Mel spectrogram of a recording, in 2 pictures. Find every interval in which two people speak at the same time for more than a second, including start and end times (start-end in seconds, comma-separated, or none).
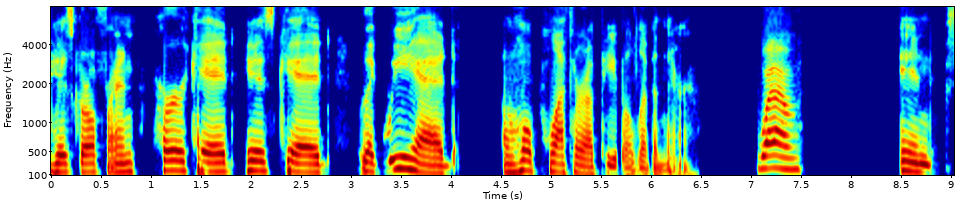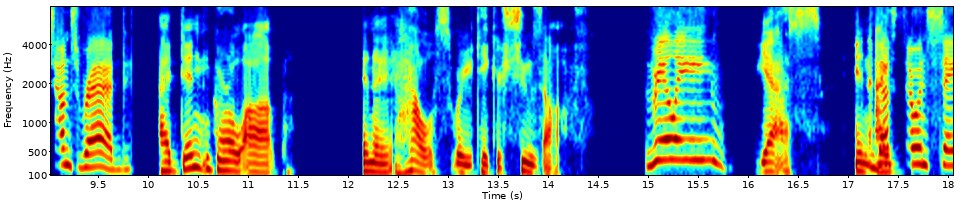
none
